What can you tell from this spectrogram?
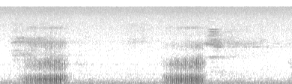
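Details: Domestic cat in deep sleep, snoring: two low, rough, pulsing breaths about a second long each, spaced roughly three seconds apart, with quiet pauses between them.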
